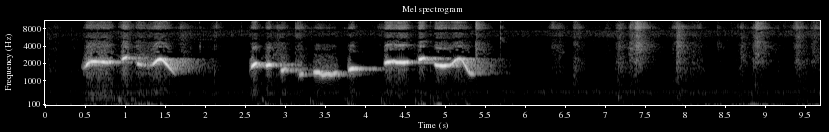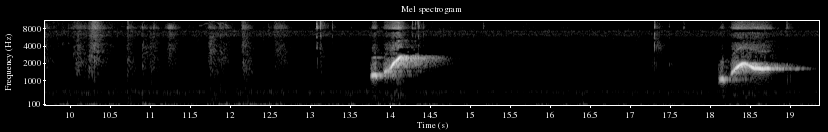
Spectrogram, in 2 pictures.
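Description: A cockatiel whistles a short tune of clear, bouncing notes, then gives two rising whistles.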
